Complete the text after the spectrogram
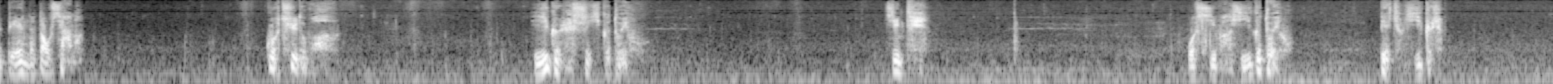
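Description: A young man speaks slowly and gravely, in short phrases with pauses.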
